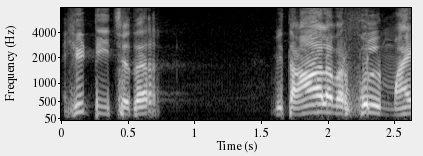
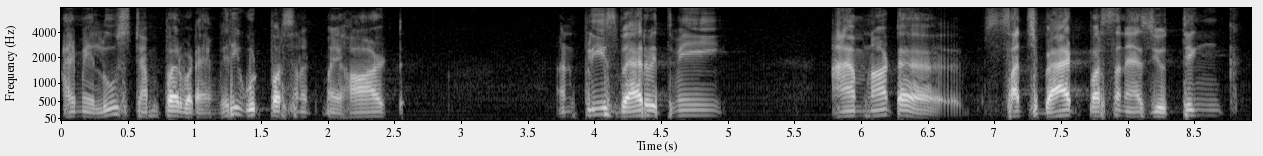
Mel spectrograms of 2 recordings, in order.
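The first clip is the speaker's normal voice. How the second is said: lower, softer, quick self-justifying murmur; mock excuse; 8 semitones lower, 4 dB quieter, faster than usual. Mocking the excuses listeners use in life, low quick murmur. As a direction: mimic a sheepish excuse. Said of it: "things you use in your life".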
